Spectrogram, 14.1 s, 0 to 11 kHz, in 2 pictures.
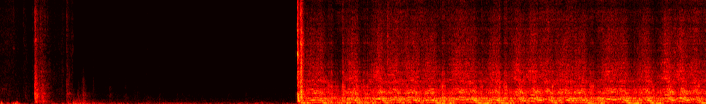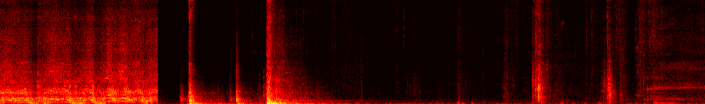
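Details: Circa 1970–71 Ford Torino GT with 429 V8, sitting about 15 years, first start attempt with starting fluid: steady starter churn of about 5.5 seconds, turning evenly but never catching; no spark seen at the coil wire afterwards; cranks, no start.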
